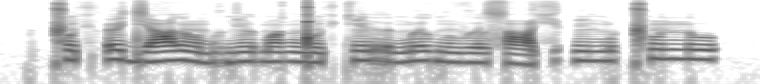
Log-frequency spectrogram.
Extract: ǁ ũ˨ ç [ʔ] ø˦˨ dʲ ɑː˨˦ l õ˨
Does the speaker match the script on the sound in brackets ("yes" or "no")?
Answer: yes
